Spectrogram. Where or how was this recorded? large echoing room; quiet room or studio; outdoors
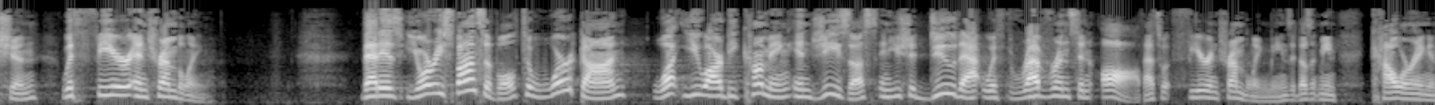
large echoing room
